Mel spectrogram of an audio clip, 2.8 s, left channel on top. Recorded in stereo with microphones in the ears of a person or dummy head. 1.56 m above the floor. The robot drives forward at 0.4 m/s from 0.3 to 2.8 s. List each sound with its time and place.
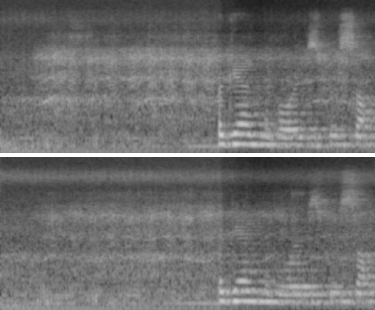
1.6 s a woman speaking: 65° left (ahead or behind), 0.6 m; by 2.7 s 40° left (ahead or behind), 0.9 m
